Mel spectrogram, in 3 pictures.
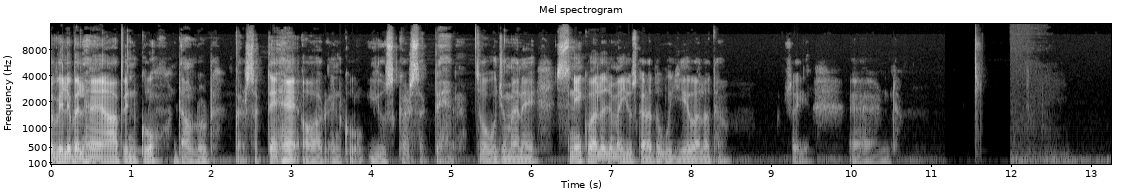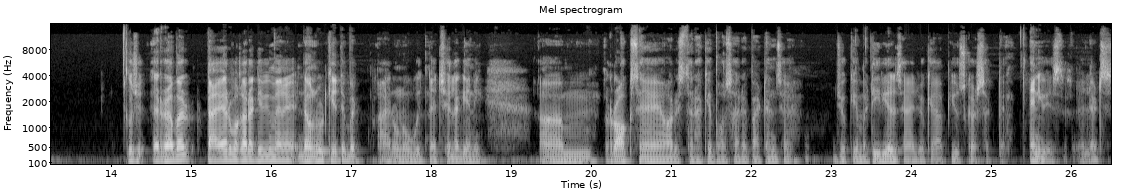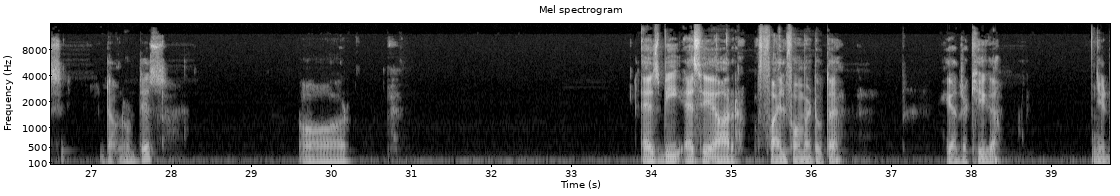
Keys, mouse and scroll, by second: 1.6 scroll down 1, 2.8 scroll down 1, 3.4 scroll down 1, 4.4 scroll down 1, 6.6 scroll up 1, 11.5 scroll down 1, 12.2 scroll down 1, 13.7 scroll down 1, 15.9 scroll down 1, 16.5 scroll down 1, 18.6 scroll down 1, 21.3 scroll down 1, 23.0 scroll down 1, 27.9 click.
